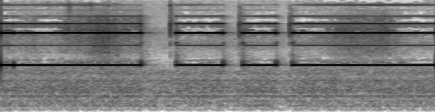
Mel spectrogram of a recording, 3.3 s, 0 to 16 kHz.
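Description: A ZIBOO 101 multimeter in continuity mode gives a loud, steady high-pitched beep at maximum volume, broken by three short gaps into several sustained tones, close and alone.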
